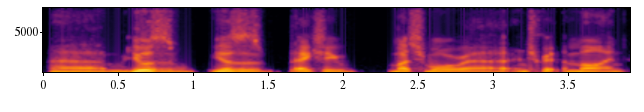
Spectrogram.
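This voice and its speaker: A man's voice: on the low side, fairly even intonation, moderate pace, darkish tone, no echo, clean studio sound. A man hosting a podcast, chatting casually and hesitantly with lots of fillers. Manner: hesitant, many fillers and restarts. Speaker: podcast host.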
